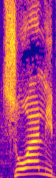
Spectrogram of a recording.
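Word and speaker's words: Tzuali: ¡Qué buena onda, Chuali! Pero se escribe con T al principio, ¿no?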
